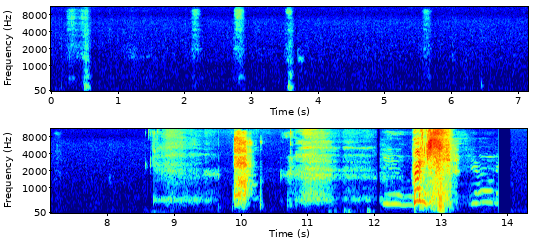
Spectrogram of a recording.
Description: Some of the sneezes were to strong to stifle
